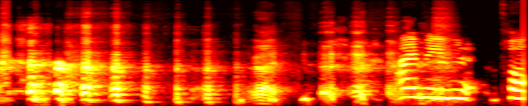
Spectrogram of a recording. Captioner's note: laughs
